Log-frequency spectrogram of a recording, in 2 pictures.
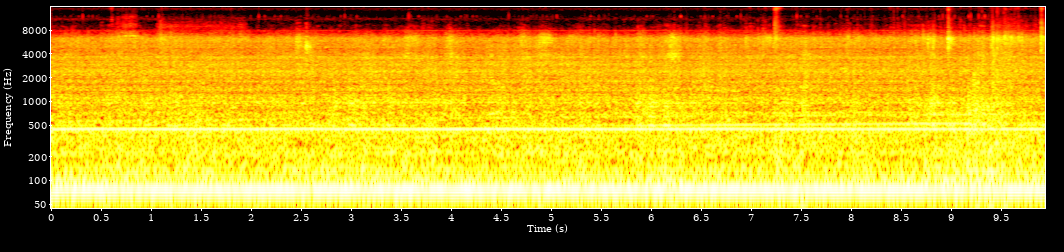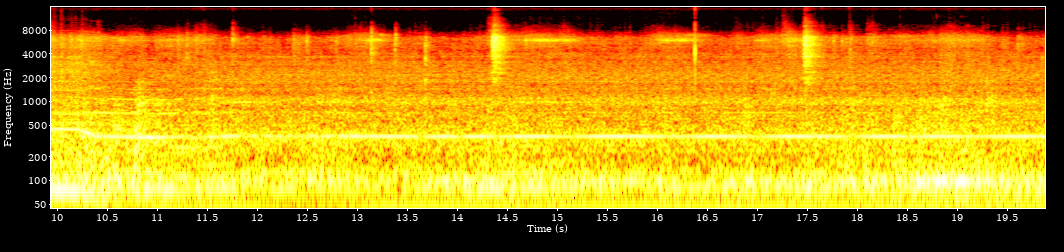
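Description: Passenger train running, heard on board: a steady rumble with a humming tone that steps down to a lower pitch about halfway through, as the rumble eases and the noise gets a little quieter. A few short clicks in the second half.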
